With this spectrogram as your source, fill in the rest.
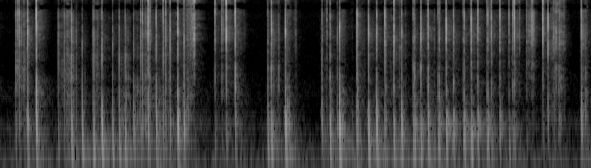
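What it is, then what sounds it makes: Wooden floor. Several long, black, pointed nails rapidly tap and scratch along the grain of large, solid hardwood floor planks. The result is bursts of quick, dry clicks and short scratchy strokes, separated by brief pauses.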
